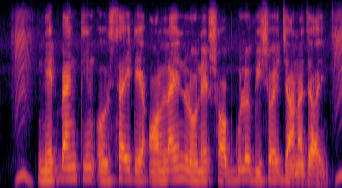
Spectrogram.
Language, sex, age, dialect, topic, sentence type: Bengali, male, 25-30, Northern/Varendri, banking, statement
